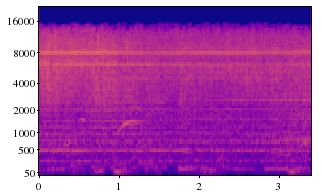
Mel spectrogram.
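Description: An MF-35 Lightning prototype model aircraft, a student project, flies at about half throttle with a steady, continuous motor whine and airframe rush that stays fairly loud throughout, with no talk.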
